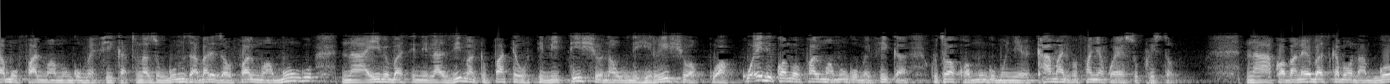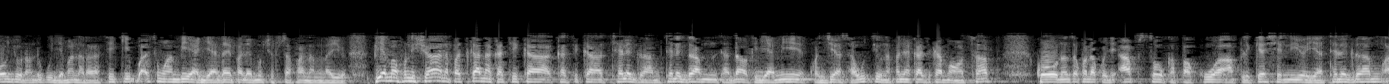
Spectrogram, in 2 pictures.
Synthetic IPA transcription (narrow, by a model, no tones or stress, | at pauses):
aɓuːfalmɛwamuŋɡuːmɛfikatunazuŋɡum̩zahaɓaɾizaufalmɛwamuŋɡu | nahivjɔɓasinilazimatupatɛuθiɓitiʃɔnauðiɦiɾiʃɔkwakwɛlikwambaufalmɛwamuŋɡuːmɛfikakutɔkakwamuŋɡumwɛɲɛwɛkʰamaːlivɔfaɲakwajɛsukɾistɔ̰ | nakwamaːnahijɔɓasi̥kamaunam̩ɡɔnd͡ʒwaunanduɡuʄɛmanaɾaɾafikiɓa̰simwambiɛaʄiandaɛpalɛmwiʃɔtu̥tafaːnamnahijɔ | piamafundiʃɔhajanapati̥kanakatikakatikatʰɛlɛɡɾam̩tɛlɛɡɾamum̩tandaɔwakiʄamiːkwand͡ʒiajasautiunafaɲakazikamawatsaf | kwaiɔunawɛzakuwɛndakwɛɲɛʔapstɔkapakuaːplikɛʃɔnhijɔjatɛlɛɡɾam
